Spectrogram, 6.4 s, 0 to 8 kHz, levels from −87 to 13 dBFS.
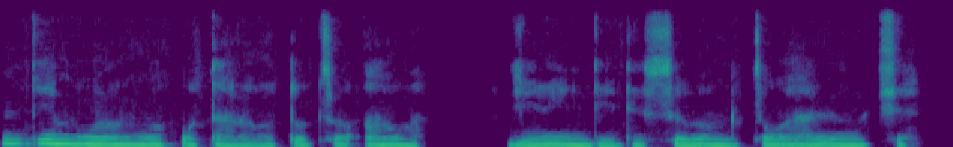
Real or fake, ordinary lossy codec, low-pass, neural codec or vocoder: fake; none; 7.2 kHz; codec, 16 kHz, 2 kbps, FreqCodec, larger model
